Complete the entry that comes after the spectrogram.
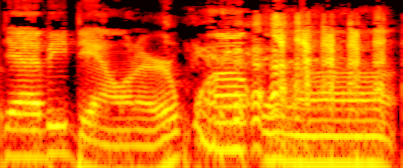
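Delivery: mock sad trombone. Mocking a glum cohost.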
